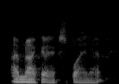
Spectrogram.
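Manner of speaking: ordinary talk, nothing marked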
